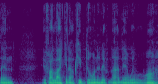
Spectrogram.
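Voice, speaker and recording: This man's pitch sits very deep and low, with a dark, mellow tone. His intonation stays monotone and flat. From US Virgin Islands (St. Croix), raised in Houston, Texas. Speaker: voice over artist and educator. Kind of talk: casual interview. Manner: hesitant, many fillers.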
